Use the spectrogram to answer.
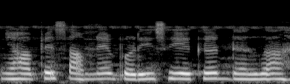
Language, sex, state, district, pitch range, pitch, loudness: Hindi, female, Chandigarh, Chandigarh, 245-260 Hz, 255 Hz, -13 LUFS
